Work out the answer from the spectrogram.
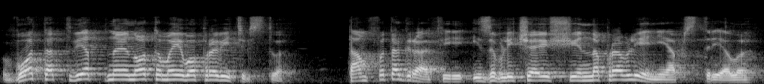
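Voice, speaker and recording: A woman's voice: fairly low pitch, sing-song, a little slow, echoey room. An actress playing a firm, sardonic Soviet woman ambassador in a radio drama, speaking formally with dry irony. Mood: cool, firm. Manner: formal, declamatory, drily ironic.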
